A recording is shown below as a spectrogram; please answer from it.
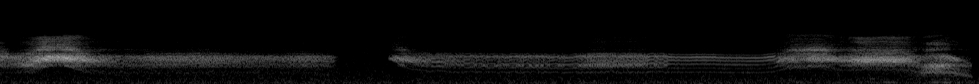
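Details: Mountain lions in Utah during courtship, recorded by a camera on their path; the female in heat gives loud caterwauls to draw the male, who occasionally calls back. Long, loud, drawn-out harmonic wails with a brief break, ending in a falling tone.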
